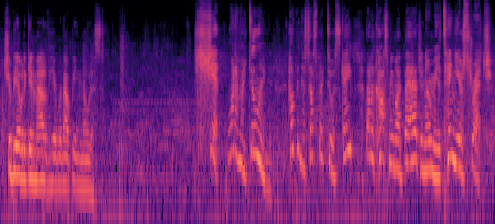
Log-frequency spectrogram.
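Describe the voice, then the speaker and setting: A woman playing a determined police officer in a video game, speaking in a hushed, urgent way. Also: mid-range voice, sing-song, normal speed, slight background noise, lightly acted. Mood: hushed resolve, then anxious self-doubt. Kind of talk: video game cinematic acting.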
